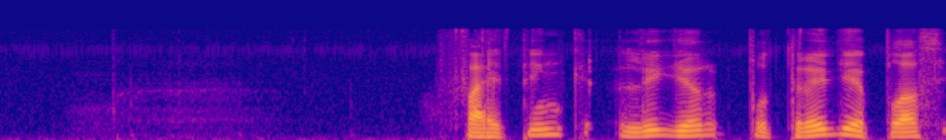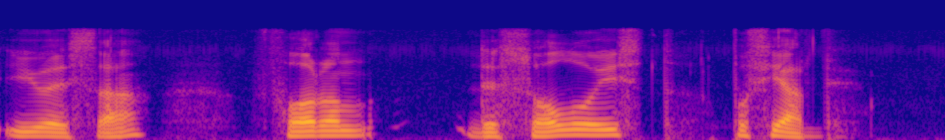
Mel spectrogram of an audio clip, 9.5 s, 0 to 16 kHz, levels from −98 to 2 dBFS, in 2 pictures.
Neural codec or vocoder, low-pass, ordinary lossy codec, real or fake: none; 7.2 kHz; none; real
